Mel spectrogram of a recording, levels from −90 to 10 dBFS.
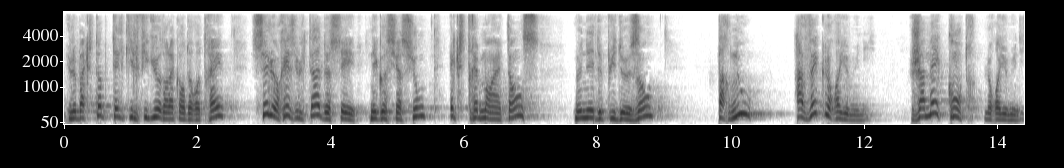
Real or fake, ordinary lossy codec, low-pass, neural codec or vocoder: real; MP3, 48 kbps; 7.2 kHz; none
